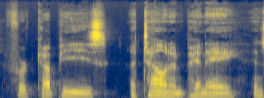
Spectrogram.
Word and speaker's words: Capiz: such as saying Cavite for Cavite, the naval port of Manila, Capiz for Capiz, a town in Panay, and so on. And though they pronounce Haro exactly the same as the English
